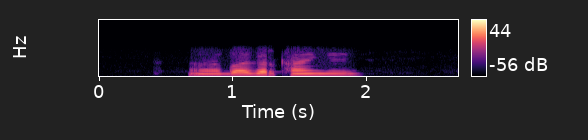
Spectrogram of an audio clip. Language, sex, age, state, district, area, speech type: Hindi, female, 45-60, Uttar Pradesh, Pratapgarh, rural, conversation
